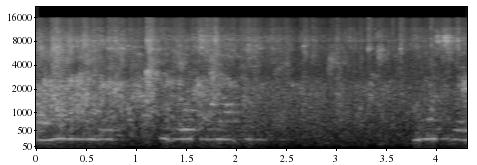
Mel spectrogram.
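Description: Audience applause dying away over the first couple of seconds, with a woman's voice speaking over it in short phrases.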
